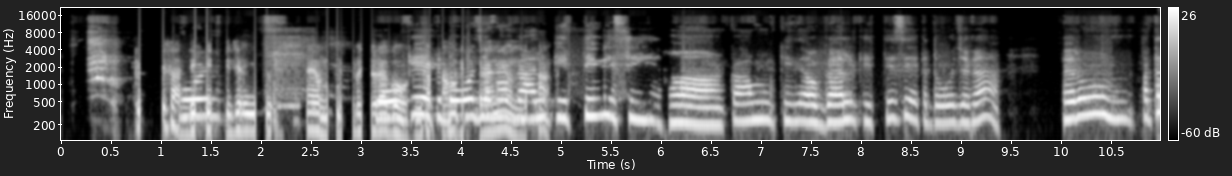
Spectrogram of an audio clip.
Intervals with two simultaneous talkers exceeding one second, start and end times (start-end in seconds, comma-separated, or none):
3.1-4.9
